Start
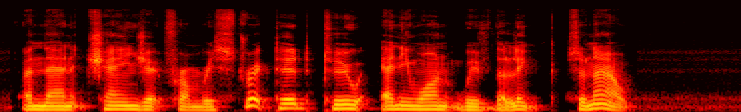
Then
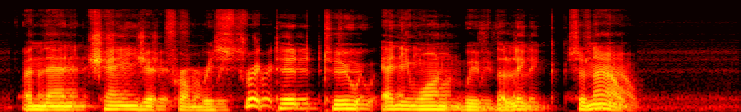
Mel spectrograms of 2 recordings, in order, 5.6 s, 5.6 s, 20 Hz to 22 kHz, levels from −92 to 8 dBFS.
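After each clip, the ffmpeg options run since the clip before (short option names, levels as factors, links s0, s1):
-af "aecho=1:1:98:0.299,volume=2.11"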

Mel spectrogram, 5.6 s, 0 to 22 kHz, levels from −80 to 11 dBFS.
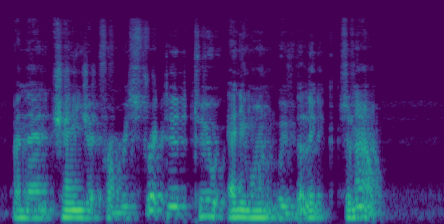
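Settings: -af "afftfilt=real='re*1.73*eq(mod(b,3),0)':imag='im*1.73*eq(mod(b,3),0)':win_size=2048:overlap=0.75"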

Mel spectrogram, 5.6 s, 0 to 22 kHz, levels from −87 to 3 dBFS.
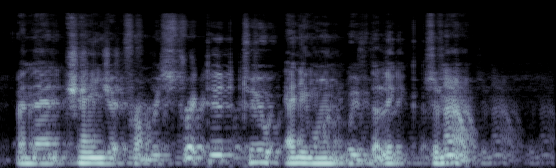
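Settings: -filter_complex "[0:a]asplit=2[s0][s1];[s1]adelay=478,lowpass=f=1600:p=1,volume=0.1,asplit=2[s2][s3];[s3]adelay=478,lowpass=f=1600:p=1,volume=0.43,asplit=2[s4][s5];[s5]adelay=478,lowpass=f=1600:p=1,volume=0.43[s6];[s0][s2][s4][s6]amix=inputs=4:normalize=0"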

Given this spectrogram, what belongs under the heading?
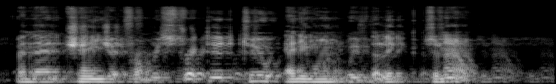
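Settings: -af "firequalizer=gain_entry='entry(220,0);entry(450,6);entry(1300,-5);entry(2600,13);entry(4000,9);entry(13000,15)':delay=0.05:min_phase=1,volume=0.891"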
